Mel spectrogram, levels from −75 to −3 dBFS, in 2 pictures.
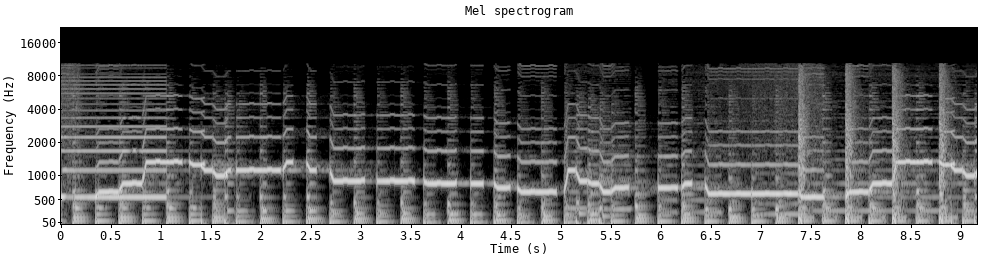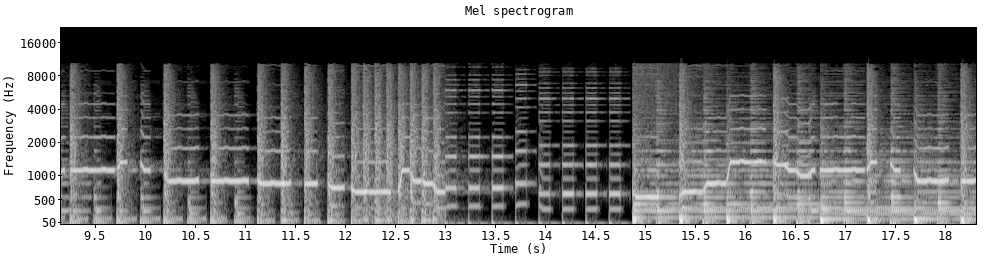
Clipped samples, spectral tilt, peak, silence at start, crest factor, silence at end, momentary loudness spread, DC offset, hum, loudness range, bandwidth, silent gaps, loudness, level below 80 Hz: under 0.1%; -4.5 dB/octave; 0 dBFS; 0 s; 16 dB; 0 s; 7 LU; under 0.1%; none; 4 LU; 11 kHz; none; -17 LUFS; -26 dBFS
